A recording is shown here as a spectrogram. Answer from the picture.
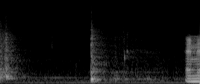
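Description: A quiet room with a single short, sharp click about a second in; a man starts speaking near the end.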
